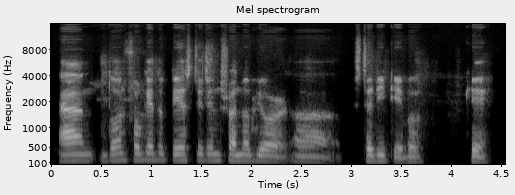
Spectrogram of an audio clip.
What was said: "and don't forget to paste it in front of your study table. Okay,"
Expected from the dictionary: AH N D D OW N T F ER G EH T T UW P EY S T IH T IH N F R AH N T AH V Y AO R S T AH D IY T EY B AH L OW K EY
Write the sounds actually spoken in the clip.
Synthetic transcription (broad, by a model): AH N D D OW N T F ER G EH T T UW P EY S T IH T IH N F R AH N T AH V Y AO R S T AH D IY T EY B AH L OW K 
